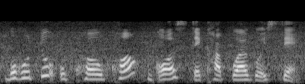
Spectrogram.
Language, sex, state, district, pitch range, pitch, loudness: Assamese, female, Assam, Kamrup Metropolitan, 230-300 Hz, 280 Hz, -15 LUFS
